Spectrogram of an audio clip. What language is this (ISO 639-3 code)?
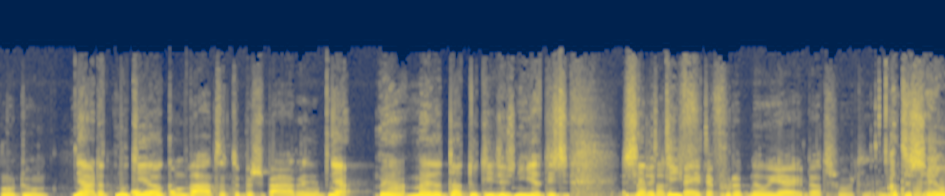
nld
